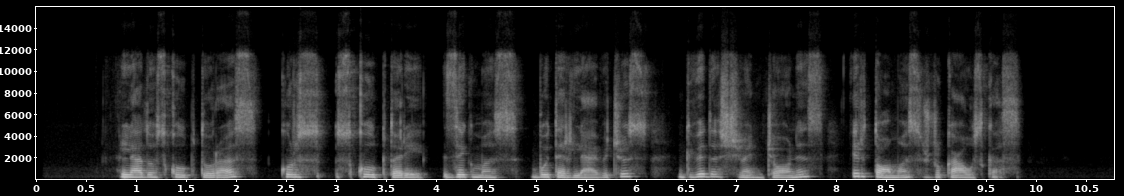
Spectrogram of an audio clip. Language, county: Lithuanian, Vilnius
